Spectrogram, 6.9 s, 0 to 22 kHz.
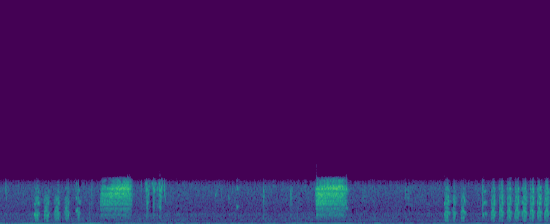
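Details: Feeding of four barn owl chicks at a nest in Théding, France, July 16, 2020: clicking pulse trains, two loud rasping hisses, then a long stuttering series of rapid ticks.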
